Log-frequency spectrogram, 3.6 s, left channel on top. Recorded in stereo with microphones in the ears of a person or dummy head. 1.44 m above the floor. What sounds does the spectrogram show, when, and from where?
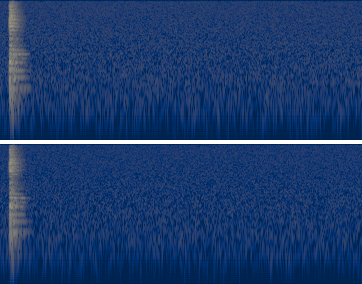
0.1 s a snare drum: 30° left (ahead or behind), 1.4 m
